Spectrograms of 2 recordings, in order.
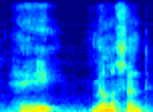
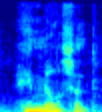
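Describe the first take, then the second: First: It is whispered more loudly. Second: It is whispered very softly.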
